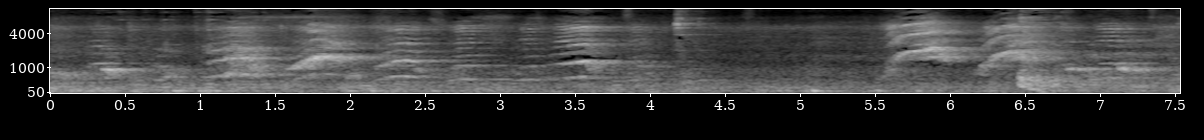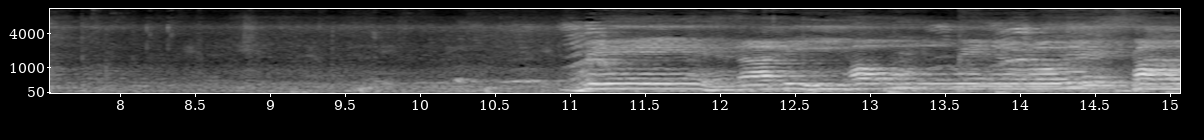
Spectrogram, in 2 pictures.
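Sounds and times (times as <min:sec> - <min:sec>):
young child squealing: 0:05.6 - 0:07.5.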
